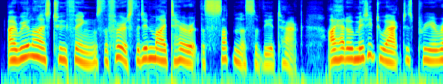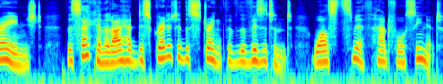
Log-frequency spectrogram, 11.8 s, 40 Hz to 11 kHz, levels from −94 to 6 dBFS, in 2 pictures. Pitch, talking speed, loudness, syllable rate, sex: 195 Hz, 205 wpm, -20 LUFS, 5.4 syllables/s, female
